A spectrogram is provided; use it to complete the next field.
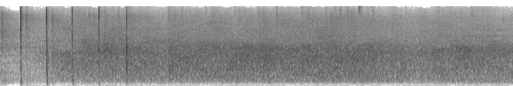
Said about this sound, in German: Ein großer Applaus an euch.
